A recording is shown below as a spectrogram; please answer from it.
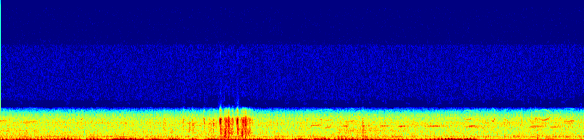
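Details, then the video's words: Lioness trying to lure an uninterested male lion to mate, giving low, pulsing moan-like calls with a gravelly texture, two drawn-out bouts about a second long each, over steady background rumble. "Lioness attempting to lure an uninterested male Lion to mate!"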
